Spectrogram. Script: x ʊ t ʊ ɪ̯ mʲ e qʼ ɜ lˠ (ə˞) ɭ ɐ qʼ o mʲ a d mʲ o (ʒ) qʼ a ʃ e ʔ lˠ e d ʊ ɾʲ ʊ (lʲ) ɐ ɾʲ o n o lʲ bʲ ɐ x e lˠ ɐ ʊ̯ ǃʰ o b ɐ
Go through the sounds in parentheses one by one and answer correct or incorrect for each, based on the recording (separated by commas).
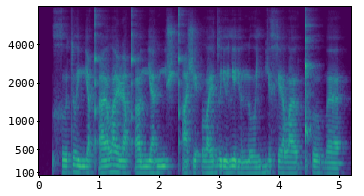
incorrect, incorrect, correct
